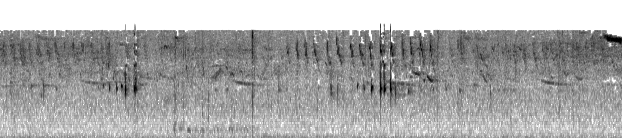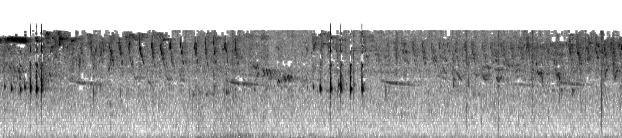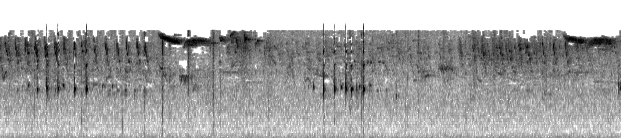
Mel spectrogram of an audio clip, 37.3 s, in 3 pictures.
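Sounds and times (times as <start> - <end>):
wood frogs: 2.0 - 8.8, 12.4 - 14.5, 16.2 - 20.7, 24.8 - 29.3, 30.2 - 33.1.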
